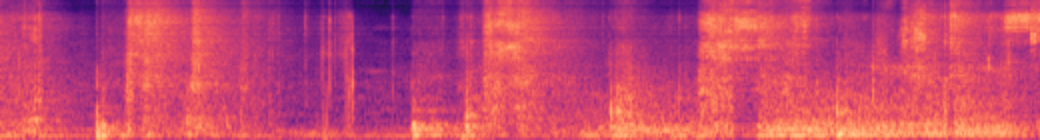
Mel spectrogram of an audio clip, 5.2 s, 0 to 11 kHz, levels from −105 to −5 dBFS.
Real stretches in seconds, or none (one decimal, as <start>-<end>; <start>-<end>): 0.0-0.4; 3.5-5.2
